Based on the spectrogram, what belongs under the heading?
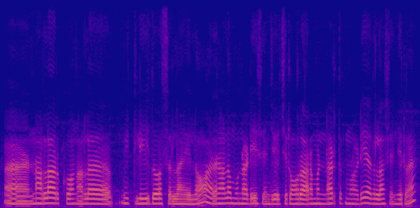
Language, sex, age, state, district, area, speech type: Tamil, female, 30-45, Tamil Nadu, Dharmapuri, rural, spontaneous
